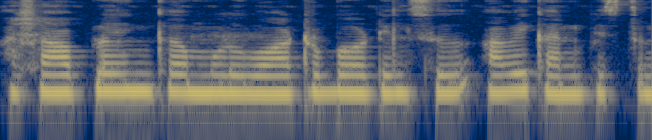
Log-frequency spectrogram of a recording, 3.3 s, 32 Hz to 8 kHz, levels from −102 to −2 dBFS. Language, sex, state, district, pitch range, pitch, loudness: Telugu, female, Telangana, Karimnagar, 205-215 Hz, 210 Hz, -31 LUFS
